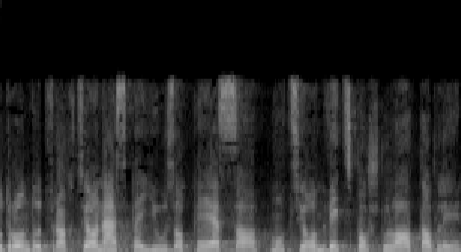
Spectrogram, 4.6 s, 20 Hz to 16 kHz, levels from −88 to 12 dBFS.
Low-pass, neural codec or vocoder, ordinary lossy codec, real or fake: 10.8 kHz; none; AAC, 48 kbps; real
